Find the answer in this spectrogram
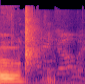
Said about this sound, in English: Thank you for that single. Who did the single clap? Was that you?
